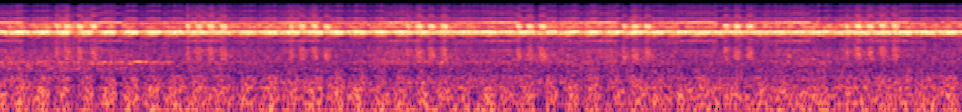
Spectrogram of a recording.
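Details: Insects singing in a Japanese garden as an autumn night turns to dawn: a dense, unbroken high ringing chorus, with bursts of quick pulsed chirping recurring every couple of seconds.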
